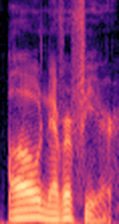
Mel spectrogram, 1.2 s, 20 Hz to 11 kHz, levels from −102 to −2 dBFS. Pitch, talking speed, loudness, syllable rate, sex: 105 Hz, 150 wpm, -13 LUFS, 4.0 syllables/s, male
